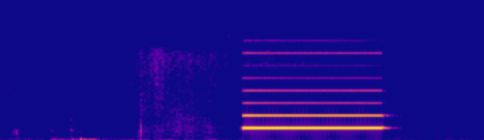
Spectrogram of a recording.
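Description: Faint handling clicks, then a multimeter's continuity buzzer gives a single sharp, high electronic beep, holding steady for under a second before cutting off, while testing a shorted capacitor on a car engine control module.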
